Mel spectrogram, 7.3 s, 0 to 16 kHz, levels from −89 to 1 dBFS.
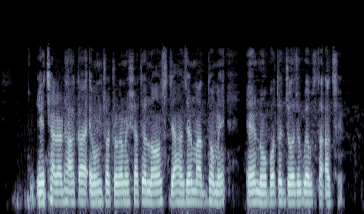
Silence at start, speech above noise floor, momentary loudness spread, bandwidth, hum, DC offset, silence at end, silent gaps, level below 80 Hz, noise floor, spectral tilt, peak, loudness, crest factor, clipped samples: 0.55 s; 33 dB; 5 LU; 7.6 kHz; none; under 0.1%; 0.45 s; none; -58 dBFS; -49 dBFS; -7.5 dB/octave; -2 dBFS; -16 LUFS; 14 dB; under 0.1%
